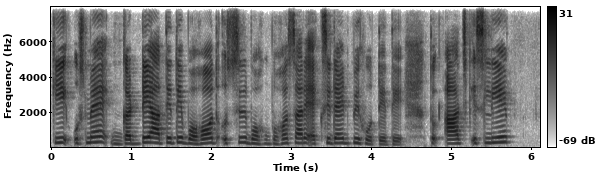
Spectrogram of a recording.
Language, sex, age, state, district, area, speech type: Hindi, female, 18-30, Madhya Pradesh, Gwalior, urban, spontaneous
